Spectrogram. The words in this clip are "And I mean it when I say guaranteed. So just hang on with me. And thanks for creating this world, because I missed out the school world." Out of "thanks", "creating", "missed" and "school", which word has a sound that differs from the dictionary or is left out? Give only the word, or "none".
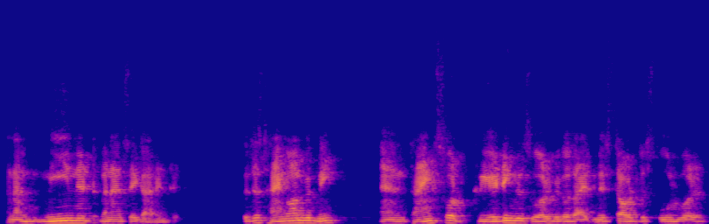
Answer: thanks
